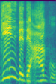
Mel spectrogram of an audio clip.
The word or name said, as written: Guinde Di Agu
